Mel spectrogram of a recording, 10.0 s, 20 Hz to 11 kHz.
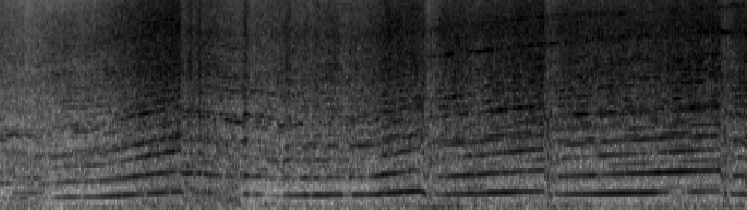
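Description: Formula RSS 2 open-wheel race car in a racing simulator, its engine droning loud and steady with harmonic whine rising through each gear, then dropping sharply at several upshifts, with no talk over it.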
